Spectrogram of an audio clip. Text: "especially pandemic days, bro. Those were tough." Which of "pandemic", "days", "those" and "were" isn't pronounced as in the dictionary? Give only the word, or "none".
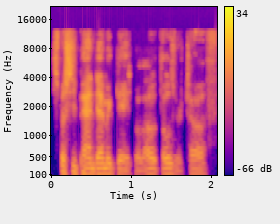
none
